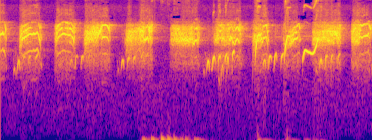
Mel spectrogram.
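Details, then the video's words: Sooty-headed bulbul trapping lure: long grating squawks alternate with short climbing chirps and a clear whistled note near the end, with a soft low thud in the middle. "suara pikat burung kutilang emas paling ampuh"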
